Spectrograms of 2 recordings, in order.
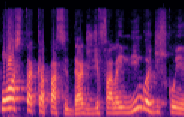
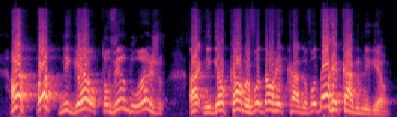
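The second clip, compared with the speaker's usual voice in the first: loud, ecstatic preacher-style proclaiming delivery; 2 semitones higher, 5 dB louder than usual. Remind your listeners of a pastor they may remember, with a Pastor Duque impression. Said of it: "Vocês lembram desse pastor Duque?".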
